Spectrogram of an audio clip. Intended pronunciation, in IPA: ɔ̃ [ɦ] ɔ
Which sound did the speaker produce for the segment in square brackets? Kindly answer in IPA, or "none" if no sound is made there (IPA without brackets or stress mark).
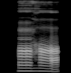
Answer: ɦ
